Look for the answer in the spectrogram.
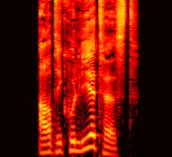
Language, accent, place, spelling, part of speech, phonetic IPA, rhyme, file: German, Germany, Berlin, artikuliertest, verb, [aʁtikuˈliːɐ̯təst], -iːɐ̯təst, De-artikuliertest.ogg
- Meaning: inflection of artikulieren: 1. second-person singular preterite 2. second-person singular subjunctive II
